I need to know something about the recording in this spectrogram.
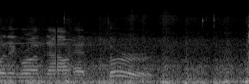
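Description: A man's voice speaking faintly: baseball TV broadcast commentary playing back, quieter than the voice close to the microphone.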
